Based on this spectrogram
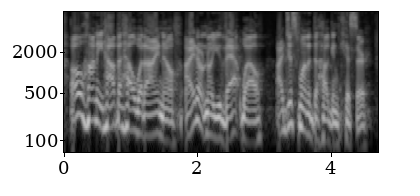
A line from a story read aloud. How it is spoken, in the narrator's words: She snapped back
